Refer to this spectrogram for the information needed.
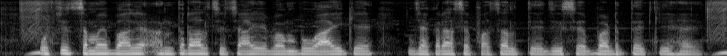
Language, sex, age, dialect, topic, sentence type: Magahi, male, 18-24, Southern, agriculture, question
